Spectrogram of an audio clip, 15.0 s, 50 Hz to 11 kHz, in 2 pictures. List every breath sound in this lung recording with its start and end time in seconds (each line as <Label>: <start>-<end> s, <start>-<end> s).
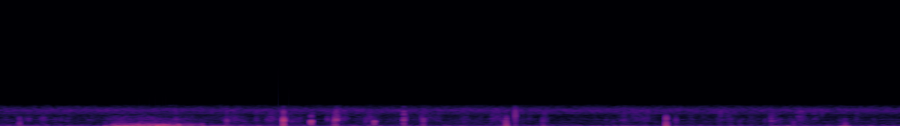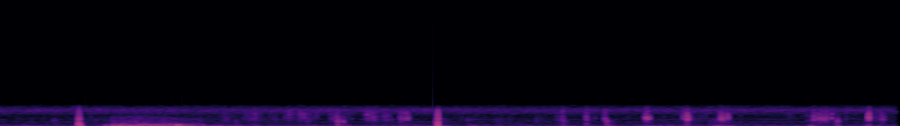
Inhalation: 0.80-1.72 s, 8.13-8.97 s
Exhalation: 1.66-3.64 s, 8.95-11.23 s
Crackles: 0.80-1.70 s, 1.70-3.64 s, 8.09-8.95 s, 8.95-11.23 s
